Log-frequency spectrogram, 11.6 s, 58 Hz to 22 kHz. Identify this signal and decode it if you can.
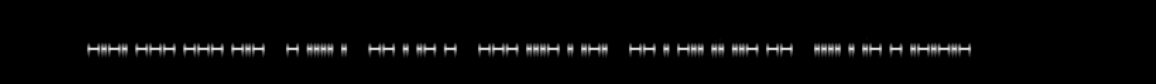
Morse code, heard as a keyed tone, about 36 wpm, 700 Hz. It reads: COOK THE MEAT OVER MEDIUM HEAT.
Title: Sentences from Top 1000 Words - Review Part 6 - 35wpm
